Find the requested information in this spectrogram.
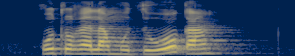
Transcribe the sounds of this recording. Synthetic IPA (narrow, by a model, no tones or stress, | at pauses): ɣʊt͡ɬʼʊɣɛlamʊt͡sʼɪwokʼa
